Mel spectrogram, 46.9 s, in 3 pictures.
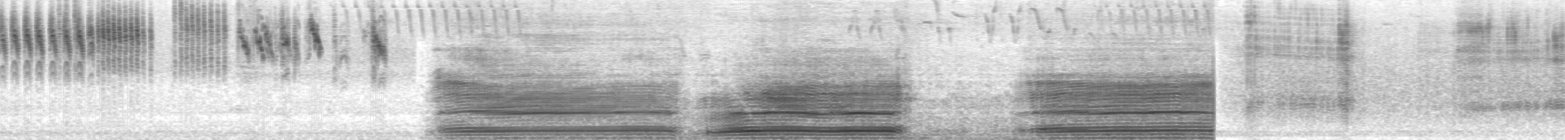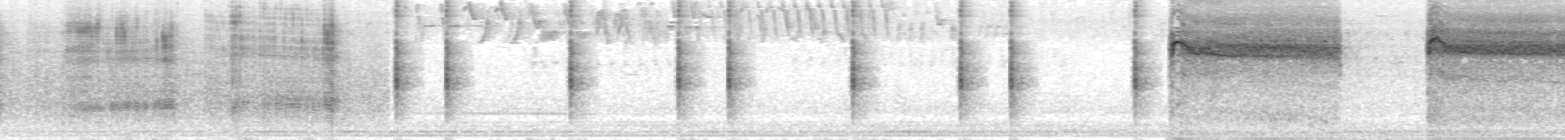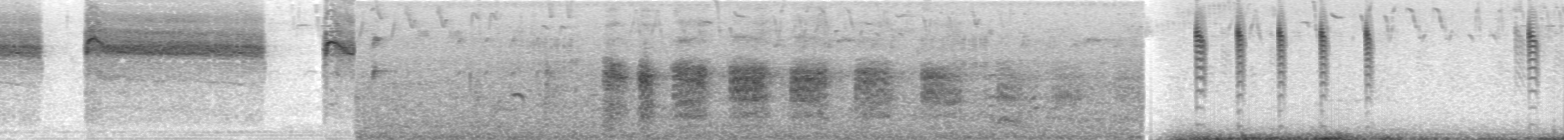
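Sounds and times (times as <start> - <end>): long high whistled bird calls: 27.4 - 29.2, 29.9 - 37.1
steady hiss: 41.2 - 46.9.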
